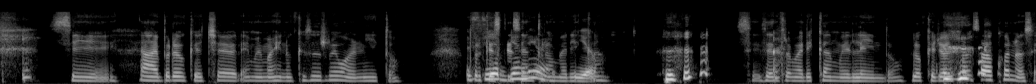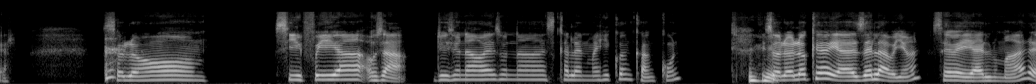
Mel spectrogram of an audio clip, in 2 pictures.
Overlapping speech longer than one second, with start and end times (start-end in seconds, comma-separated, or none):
4.7-6.0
